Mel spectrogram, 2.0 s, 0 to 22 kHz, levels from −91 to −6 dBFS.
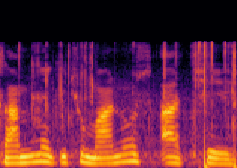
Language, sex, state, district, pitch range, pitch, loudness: Bengali, female, West Bengal, Alipurduar, 135-160 Hz, 145 Hz, -19 LUFS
